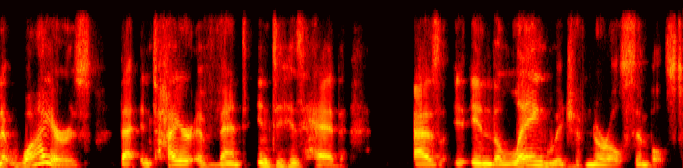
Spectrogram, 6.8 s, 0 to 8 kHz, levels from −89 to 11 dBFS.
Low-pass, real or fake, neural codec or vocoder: 7.2 kHz; real; none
